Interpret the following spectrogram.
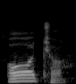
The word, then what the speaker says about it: ocho: Spanish is alas ocho. So you have a double O in ocho. So it's a bit longer.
